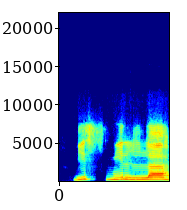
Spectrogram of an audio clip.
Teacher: karena huruf lam sebelumnya berharakat kasrah maka lamnya dibaca tipis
